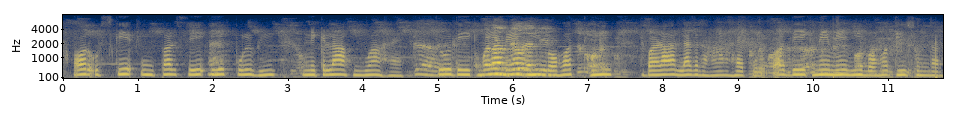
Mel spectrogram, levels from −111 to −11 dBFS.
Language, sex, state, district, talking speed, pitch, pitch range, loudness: Hindi, female, Uttar Pradesh, Jalaun, 140 wpm, 215 Hz, 200-225 Hz, -26 LUFS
